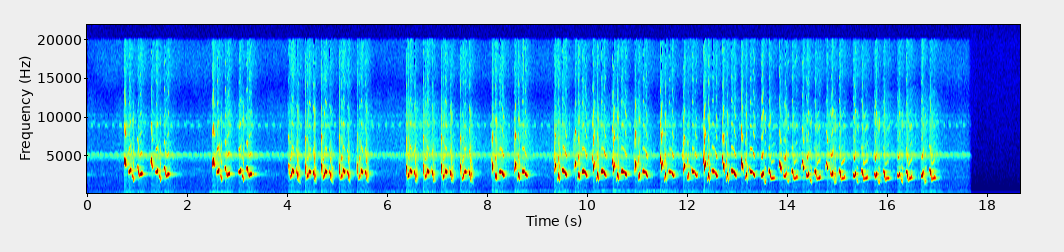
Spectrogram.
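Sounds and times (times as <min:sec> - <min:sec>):
mockingbird singing: 0:00.7 - 0:01.7, 0:02.5 - 0:03.3, 0:04.0 - 0:05.7, 0:06.4 - 0:17.1.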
